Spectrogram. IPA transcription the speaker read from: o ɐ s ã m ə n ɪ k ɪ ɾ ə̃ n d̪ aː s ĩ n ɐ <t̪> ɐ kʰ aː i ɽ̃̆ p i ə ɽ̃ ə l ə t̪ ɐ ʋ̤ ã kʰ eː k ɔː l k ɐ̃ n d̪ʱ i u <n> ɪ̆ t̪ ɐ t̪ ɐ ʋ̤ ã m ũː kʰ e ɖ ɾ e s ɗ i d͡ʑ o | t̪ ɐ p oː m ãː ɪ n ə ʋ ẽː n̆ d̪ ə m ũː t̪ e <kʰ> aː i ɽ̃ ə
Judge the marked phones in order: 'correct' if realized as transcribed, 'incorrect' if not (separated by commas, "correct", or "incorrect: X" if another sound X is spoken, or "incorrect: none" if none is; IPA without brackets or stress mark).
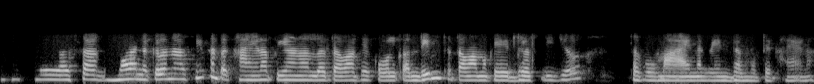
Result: correct, incorrect: m, correct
